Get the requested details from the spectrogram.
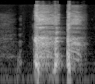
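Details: Adult man overcoming a cold, throat strained while speaking on a live show: two short, sharp, dry coughs in quick succession, the first a brief double burst.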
